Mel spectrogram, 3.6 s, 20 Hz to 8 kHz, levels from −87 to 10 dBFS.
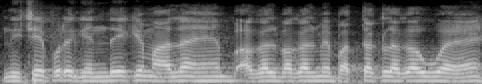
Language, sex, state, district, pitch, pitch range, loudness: Chhattisgarhi, male, Chhattisgarh, Rajnandgaon, 150 Hz, 145-155 Hz, -11 LUFS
